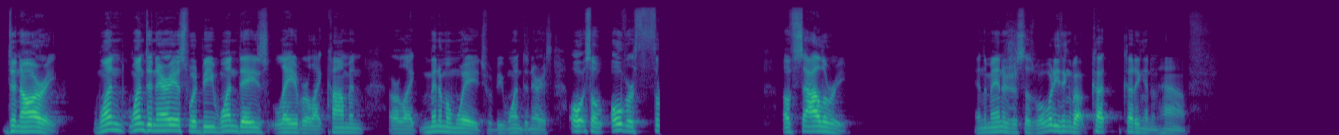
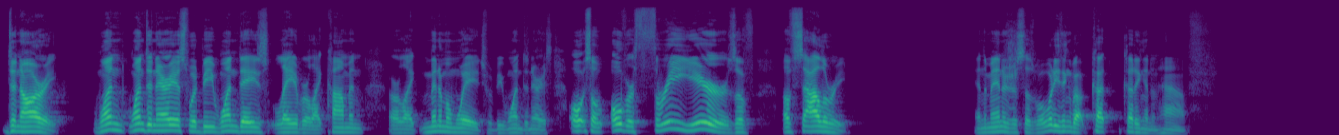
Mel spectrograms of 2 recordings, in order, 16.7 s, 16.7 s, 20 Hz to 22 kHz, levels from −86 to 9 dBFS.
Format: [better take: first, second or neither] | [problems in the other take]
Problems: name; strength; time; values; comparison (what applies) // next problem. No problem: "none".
second | audio cutting out; at 8.5 s for 1.5 s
